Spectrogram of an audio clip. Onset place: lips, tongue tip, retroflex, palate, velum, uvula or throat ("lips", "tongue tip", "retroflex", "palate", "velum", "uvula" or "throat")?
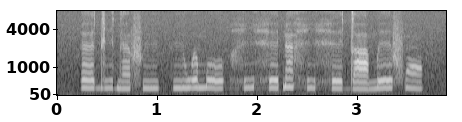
tongue tip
